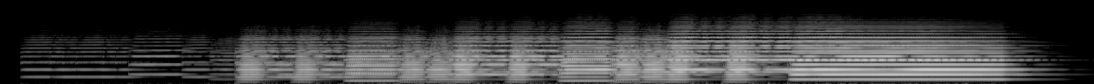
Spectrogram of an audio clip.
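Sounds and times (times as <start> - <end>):
fanfare: 0.2 - 10.7.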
